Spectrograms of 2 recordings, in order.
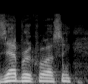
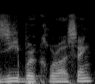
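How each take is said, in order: First: It is said with a British accent. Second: It is said with an American accent.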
